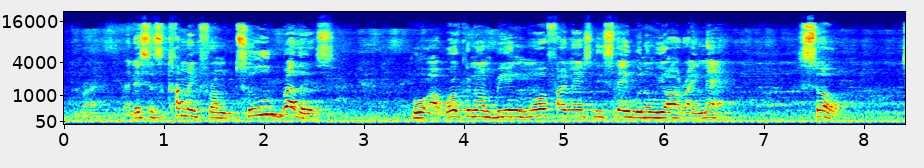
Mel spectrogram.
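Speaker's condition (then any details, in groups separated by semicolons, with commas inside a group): No condition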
